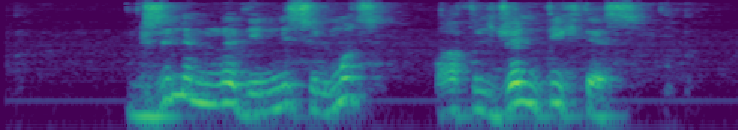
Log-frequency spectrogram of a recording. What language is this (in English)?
Kabyle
